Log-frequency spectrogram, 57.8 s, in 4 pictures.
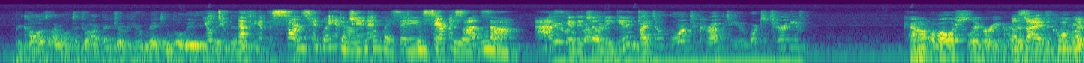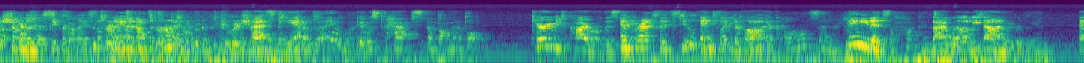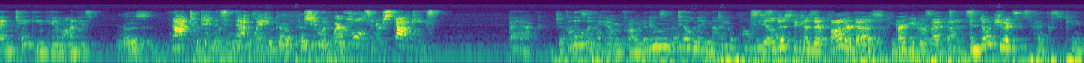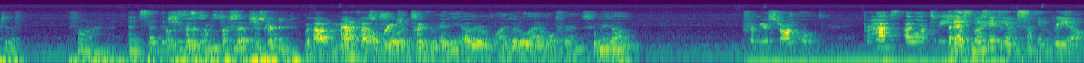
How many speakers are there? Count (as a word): ten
